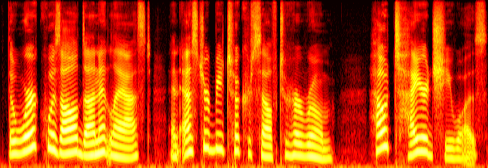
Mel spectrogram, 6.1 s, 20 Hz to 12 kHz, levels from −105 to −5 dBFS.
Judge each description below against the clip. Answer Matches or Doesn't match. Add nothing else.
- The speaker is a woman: Matches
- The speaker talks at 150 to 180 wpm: Matches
